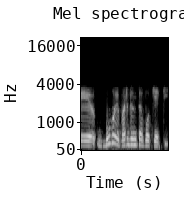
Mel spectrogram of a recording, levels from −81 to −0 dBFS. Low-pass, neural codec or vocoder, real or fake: 3.6 kHz; none; real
